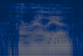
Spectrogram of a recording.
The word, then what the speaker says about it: Aurelio: Aurelio.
